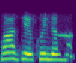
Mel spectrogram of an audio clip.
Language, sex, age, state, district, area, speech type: Manipuri, female, 45-60, Manipur, Kangpokpi, urban, conversation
